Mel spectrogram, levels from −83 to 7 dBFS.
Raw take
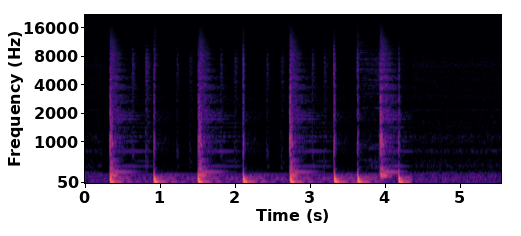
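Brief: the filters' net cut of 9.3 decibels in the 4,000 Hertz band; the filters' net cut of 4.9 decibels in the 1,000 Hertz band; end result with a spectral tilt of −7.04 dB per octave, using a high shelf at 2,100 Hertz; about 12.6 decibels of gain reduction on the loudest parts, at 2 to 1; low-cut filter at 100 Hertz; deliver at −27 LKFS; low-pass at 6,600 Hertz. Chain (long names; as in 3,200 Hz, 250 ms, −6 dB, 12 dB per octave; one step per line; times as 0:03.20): high-pass filter 100 Hz
low-pass filter 6,600 Hz
parametric band 1,000 Hz −4 dB
high-shelf EQ 2,100 Hz −6.5 dB
parametric band 4,000 Hz −5.5 dB
downward compressor 2 to 1, threshold −45 dBFS
level +19 dB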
